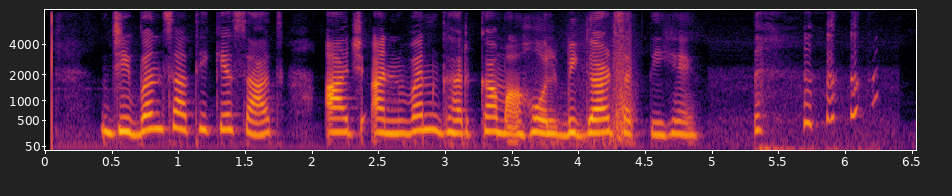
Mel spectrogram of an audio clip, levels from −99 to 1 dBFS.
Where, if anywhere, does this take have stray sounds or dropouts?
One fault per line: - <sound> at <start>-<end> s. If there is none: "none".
- laugh at 5.3-6.3 s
